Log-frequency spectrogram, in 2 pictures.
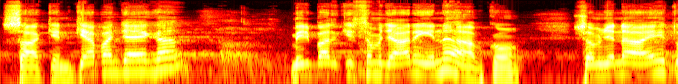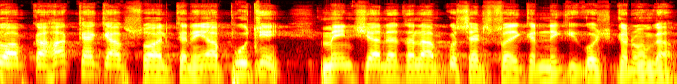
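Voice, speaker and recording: A man's voice: a little high, fairly quick, sharp tone, clean tone. A man teaching Quran recitation in a class, drilling sounds and asking questions, then repeating the answers. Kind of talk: classroom lesson with call and response. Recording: long hall reverb.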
